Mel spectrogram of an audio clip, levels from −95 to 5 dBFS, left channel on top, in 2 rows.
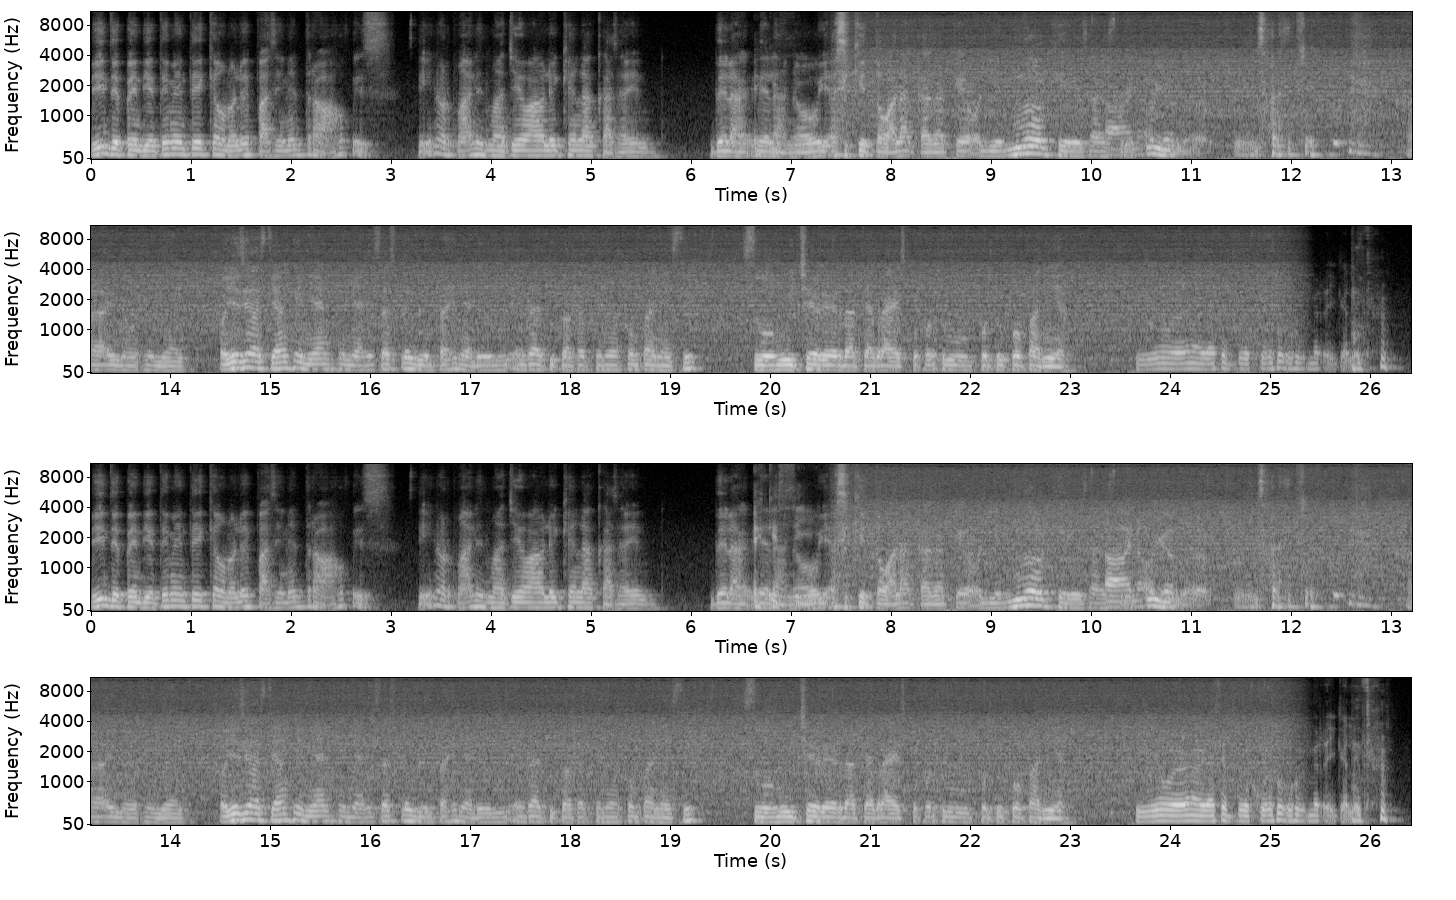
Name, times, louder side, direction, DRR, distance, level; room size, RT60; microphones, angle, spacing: voice 1, 0.0-2.9 3.3-5.7 6.2-11.1 11.4-14.2 14.5-19.3 19.7-23.0, left 1 dB, 10° left, 0.6 m, -23 dB
voice 2, 6.6-7.4 10.1-11.2 23.7-26.2, right 7 dB, 65° right, 0.3 m, -23 dB
sound 1, 7.4-25.4, right 2 dB, 20° right, 1.5 m, -34 dB
7.9 x 4.1 x 3.4 m
head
